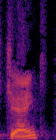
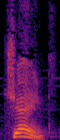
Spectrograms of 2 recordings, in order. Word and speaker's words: Cenk: So the first name is Cenk. It's spelled C-E-N-K. But the C in Turkish is pronounced like a J, like Cenk, like short for Jenkins. Okay? Cenk. Second name, surname is Uygur. U-Y-G-U-R.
